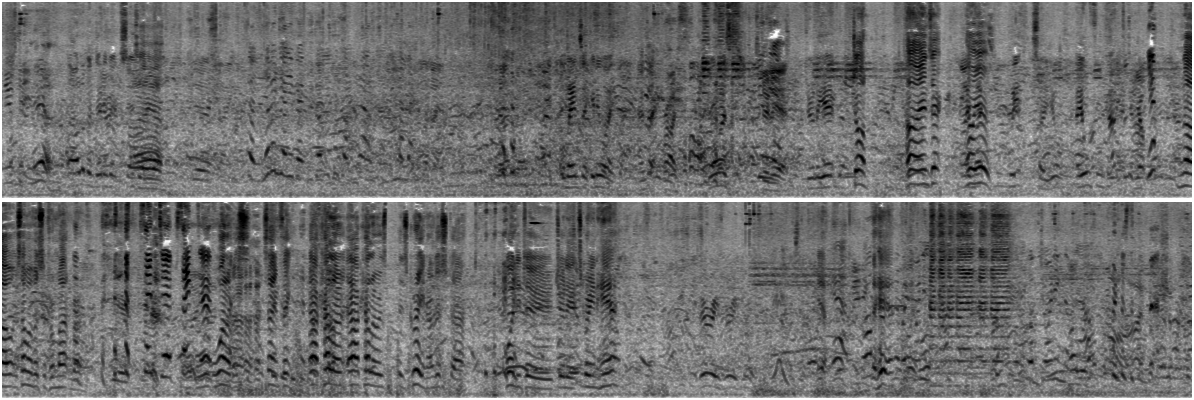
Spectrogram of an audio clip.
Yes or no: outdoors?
yes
